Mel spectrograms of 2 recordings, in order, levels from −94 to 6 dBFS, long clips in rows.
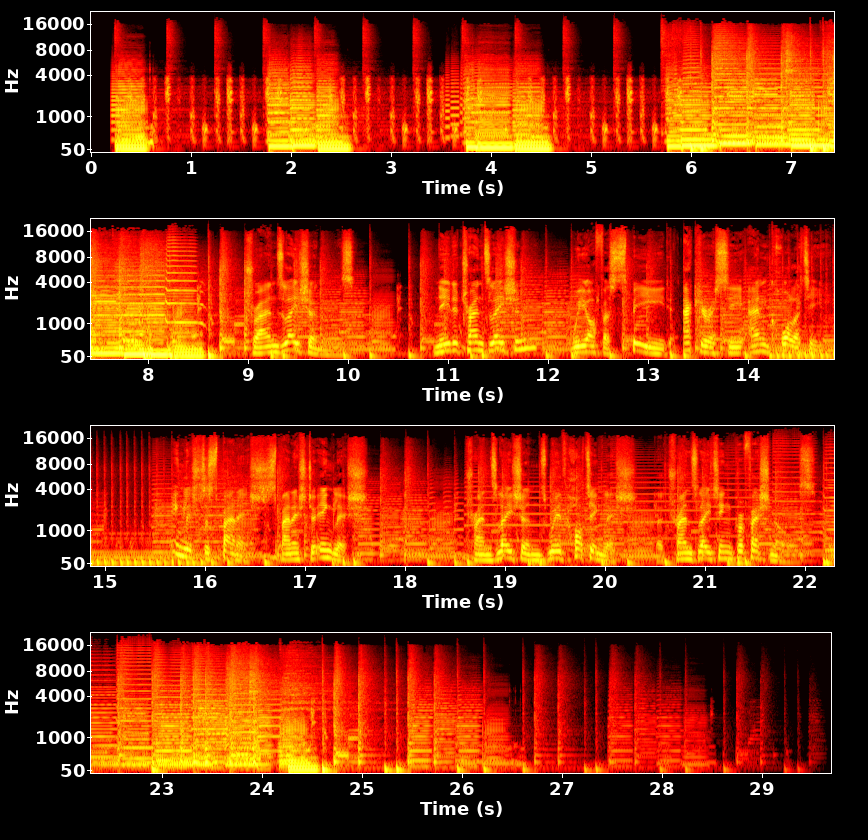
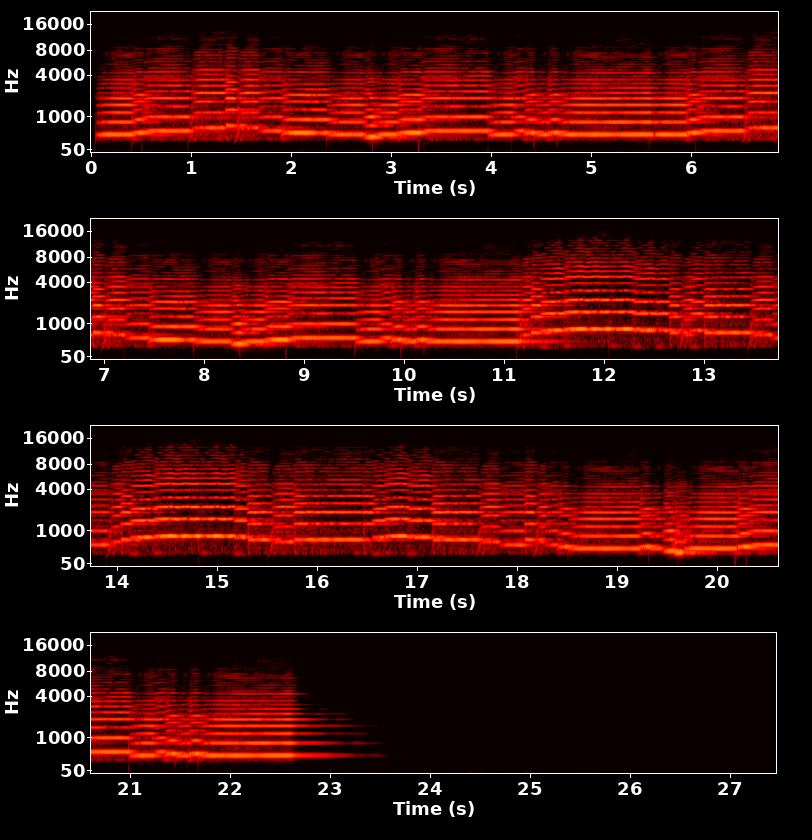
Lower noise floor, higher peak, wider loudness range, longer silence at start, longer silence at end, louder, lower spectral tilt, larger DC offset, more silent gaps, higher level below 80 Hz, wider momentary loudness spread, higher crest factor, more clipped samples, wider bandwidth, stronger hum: second, -55 dBFS vs under -90 dBFS; first, 0 dBFS vs -28 dBFS; first, 7 LU vs 3 LU; first, 0.2 s vs 0.05 s; second, 1.3 s vs 4.4 s; first, -17 LUFS vs -41 LUFS; first, -4.5 dB/octave vs 1 dB/octave; neither; neither; first, -26 dBFS vs under -90 dBFS; first, 17 LU vs 6 LU; about the same, 18 dB vs 16 dB; neither; first, 18.5 kHz vs 15 kHz; neither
